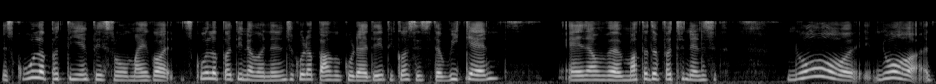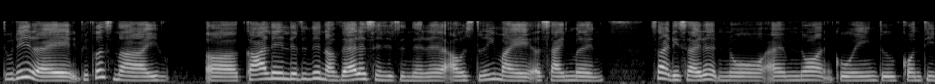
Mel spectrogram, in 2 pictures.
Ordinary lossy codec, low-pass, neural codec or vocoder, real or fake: none; none; codec, 16 kHz, 4.8 kbps, FACodec; fake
